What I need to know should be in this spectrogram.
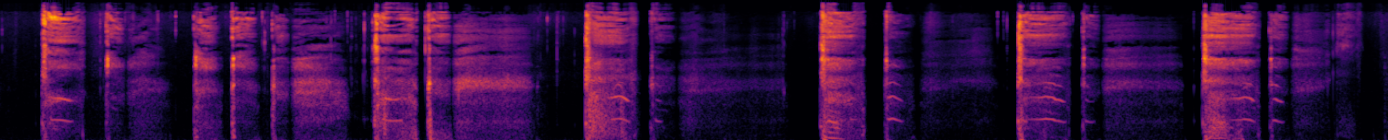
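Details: Girl with a dry cough: repeated short, harsh, dry coughs in bouts of two or three, with no wet rattle.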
